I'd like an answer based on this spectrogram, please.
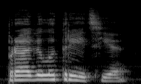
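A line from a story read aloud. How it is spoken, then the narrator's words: Growl. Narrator (Russian): прорычал сэр Сонхейд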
